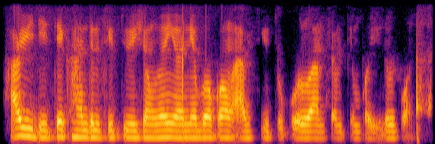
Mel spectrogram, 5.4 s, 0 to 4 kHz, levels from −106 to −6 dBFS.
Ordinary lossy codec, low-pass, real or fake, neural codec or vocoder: none; 3.6 kHz; real; none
